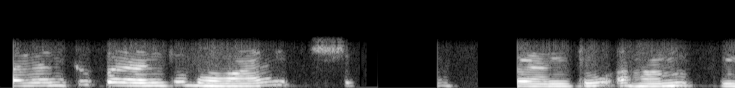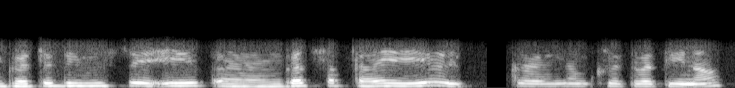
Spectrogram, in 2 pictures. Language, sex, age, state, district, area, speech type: Sanskrit, female, 18-30, Delhi, North East Delhi, urban, conversation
